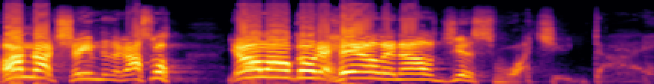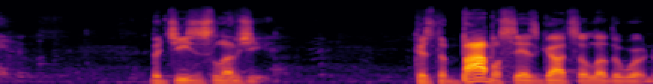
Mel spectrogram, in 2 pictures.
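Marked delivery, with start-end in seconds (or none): 0.0-5.5 shouted, high mocking zealot voice; hammed-up arrogant shout fading to a hiss; arrogant preacher mockery. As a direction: sneer it like a hellfire street preacher. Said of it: "I've had people arrogantly say that".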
